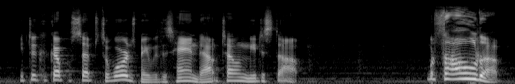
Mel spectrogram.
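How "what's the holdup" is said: loud shout at very high pitch. Stepping down from the RV toward an approaching man, shouted. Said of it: "I shouted".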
